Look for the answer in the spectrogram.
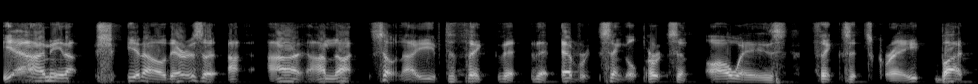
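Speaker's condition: Spasmodic dysphonia; partial loss of voice

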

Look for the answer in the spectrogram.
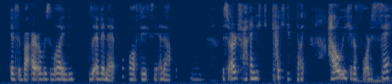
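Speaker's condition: Spasmodic dysphonia; diagnosed in college

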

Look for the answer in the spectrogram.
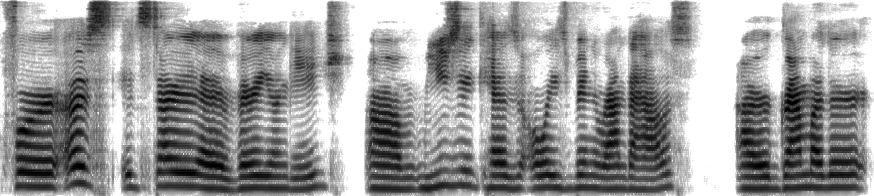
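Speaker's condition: Spinal muscular atrophy type 2

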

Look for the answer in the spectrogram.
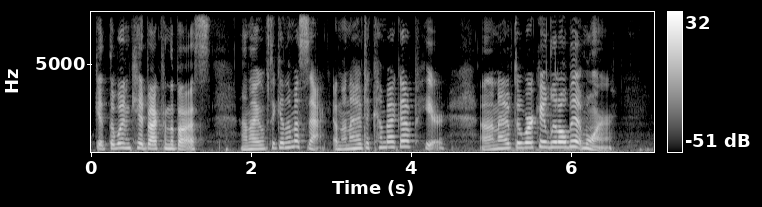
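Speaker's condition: No condition

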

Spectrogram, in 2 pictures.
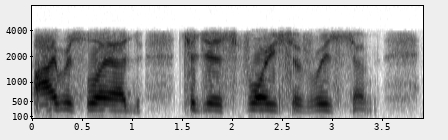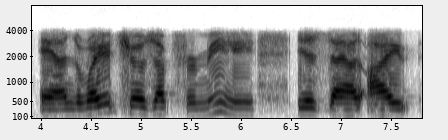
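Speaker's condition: Oral cancer surgery, jaw removal

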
